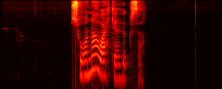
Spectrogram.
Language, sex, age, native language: Icelandic, female, 40-49, Icelandic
